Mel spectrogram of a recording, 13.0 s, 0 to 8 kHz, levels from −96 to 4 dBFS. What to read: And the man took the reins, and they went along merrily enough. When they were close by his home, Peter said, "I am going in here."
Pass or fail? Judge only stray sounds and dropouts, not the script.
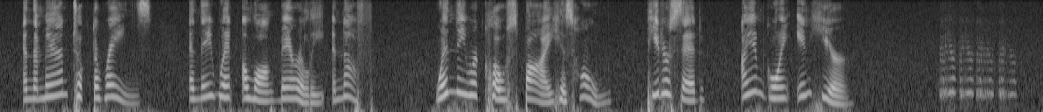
fail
